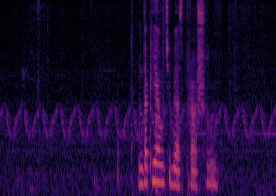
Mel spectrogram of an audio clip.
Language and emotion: Russian, angry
